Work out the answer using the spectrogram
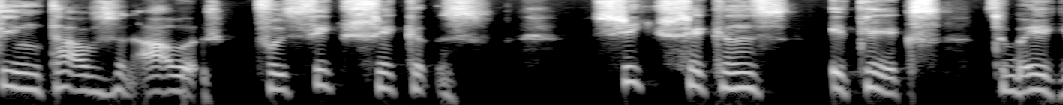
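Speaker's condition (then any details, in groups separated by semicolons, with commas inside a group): Cerebral palsy; from birth, no breathing first 40 minutes at birth, feet opposite of Charlie Chaplin, body shaking 40 years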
